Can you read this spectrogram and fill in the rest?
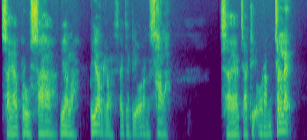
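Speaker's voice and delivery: low, halting voice with long pauses; close to tears. Real, not acted. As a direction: hold back real tears while remembering. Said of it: "ini saya ceritain sampai kepingin nangis saya". (suara rendah menahan tangis)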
